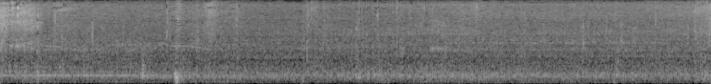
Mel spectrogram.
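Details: Low droning engine hum from a safari vehicle on a sunrise drive, with a single sharp knock and no animal voices.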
